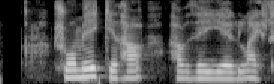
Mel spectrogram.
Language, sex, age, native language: Icelandic, female, 9, Icelandic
